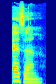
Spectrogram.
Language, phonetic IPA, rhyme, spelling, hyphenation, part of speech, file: Hungarian, [ˈɛzɛn], -ɛn, ezen, ezen, determiner / pronoun, Hu-ezen.ogg
- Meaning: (determiner) 1. superessive singular of ez 2. this, these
